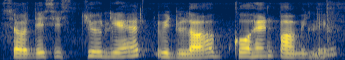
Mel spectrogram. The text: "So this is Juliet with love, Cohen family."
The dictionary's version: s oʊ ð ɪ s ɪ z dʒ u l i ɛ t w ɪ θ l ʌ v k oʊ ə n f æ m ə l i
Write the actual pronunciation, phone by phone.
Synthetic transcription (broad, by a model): s oʊ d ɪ s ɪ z dʒ u l i ɛ t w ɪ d l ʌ b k oʊ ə n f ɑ m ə l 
